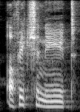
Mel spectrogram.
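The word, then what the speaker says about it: affectionate: टी ई। इसे पढ़ेंगे ट क्योंकि आखिरी में इ है। हमें इ का उच्चारण नहीं करना। तो पूरी मीनिंग अफेशनेट अफेक्शनेट अफेक्शनेट अफेक्शनेट का मतलब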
